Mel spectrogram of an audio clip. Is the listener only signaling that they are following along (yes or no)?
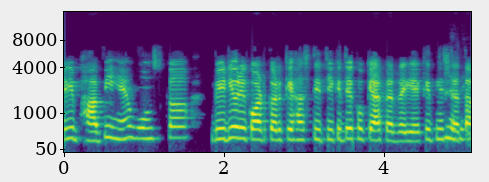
yes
